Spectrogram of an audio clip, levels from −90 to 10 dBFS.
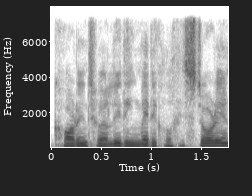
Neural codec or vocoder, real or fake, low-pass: none; real; 7.2 kHz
